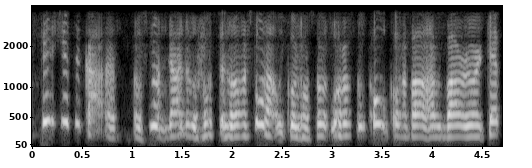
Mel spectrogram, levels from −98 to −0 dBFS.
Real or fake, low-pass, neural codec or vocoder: fake; 3.6 kHz; codec, 24 kHz, 0.9 kbps, WavTokenizer, small release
